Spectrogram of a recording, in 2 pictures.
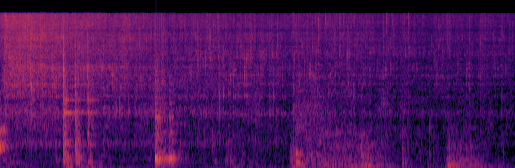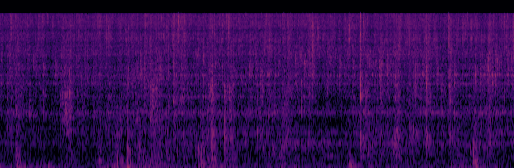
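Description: Chopped tomatoes and onions hitting a hot aluminium pot and frying, a sudden loud sizzle that slowly dies down to a steady low hiss. A few knocks in the first seven seconds.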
